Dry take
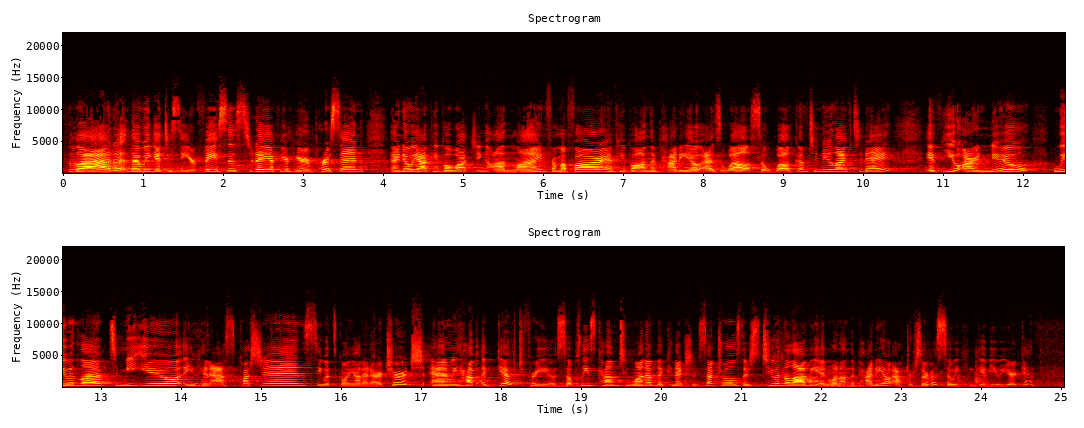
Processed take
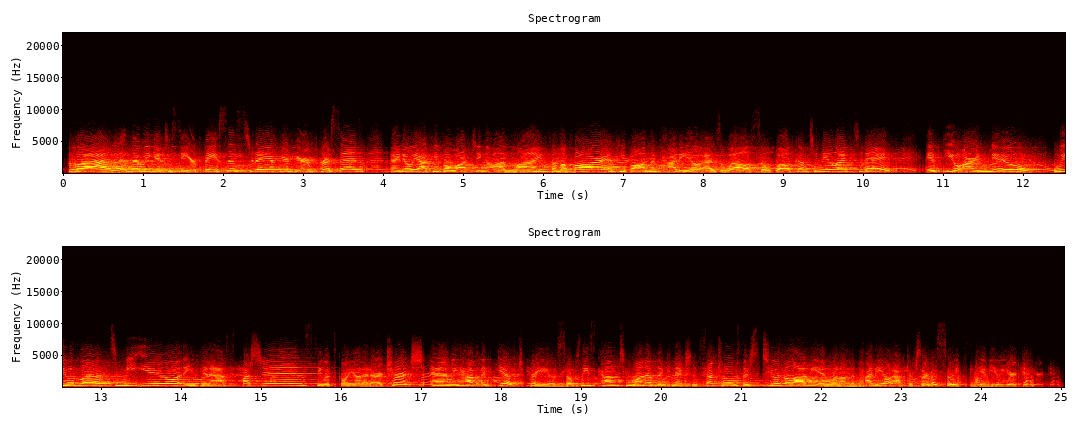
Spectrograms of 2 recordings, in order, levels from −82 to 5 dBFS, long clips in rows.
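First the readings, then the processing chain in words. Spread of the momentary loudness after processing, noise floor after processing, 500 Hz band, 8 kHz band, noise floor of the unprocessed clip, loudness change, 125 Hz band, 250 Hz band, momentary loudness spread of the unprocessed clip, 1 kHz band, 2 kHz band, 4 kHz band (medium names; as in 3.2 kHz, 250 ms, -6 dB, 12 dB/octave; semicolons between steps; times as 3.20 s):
6 LU, -38 dBFS, +6.0 dB, under -15 dB, -47 dBFS, +2.0 dB, no reading, +9.5 dB, 11 LU, +2.5 dB, -1.5 dB, -6.0 dB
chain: de-hum 75.38 Hz, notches 9; in parallel at -7 dB: fuzz box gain 41 dB, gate -42 dBFS; on the sum: tape spacing loss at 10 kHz 45 dB; delay 333 ms -13.5 dB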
